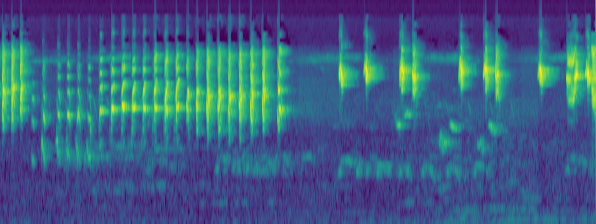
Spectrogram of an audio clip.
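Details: Long-tailed shrike in vigorous gacor song meant as a tutor for other birds: a long rattling trill of rapid buzzy notes, then a pause, then scattered sharp high chips and squeaks.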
